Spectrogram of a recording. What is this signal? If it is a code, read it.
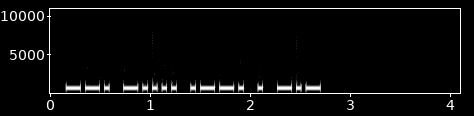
Morse code, heard as a keyed tone, about 25 wpm, 700 Hz. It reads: G6PEK
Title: DXCC-100 Call Signs - 5 Characters - 25wpm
